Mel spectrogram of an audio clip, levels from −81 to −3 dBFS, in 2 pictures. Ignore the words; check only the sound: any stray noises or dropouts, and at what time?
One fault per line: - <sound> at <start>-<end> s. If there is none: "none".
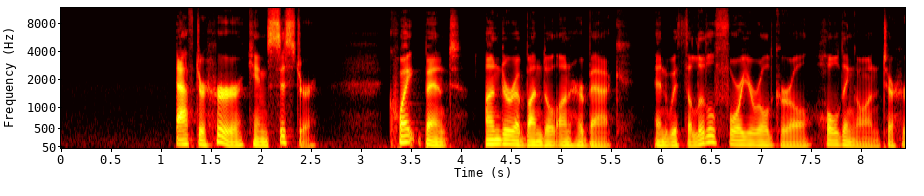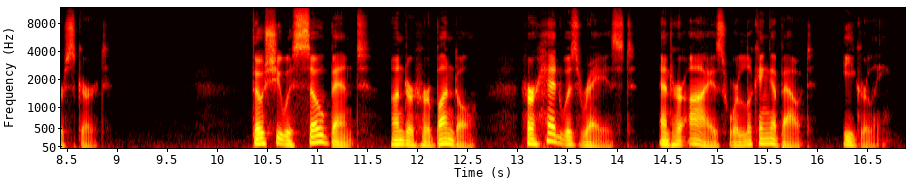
none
